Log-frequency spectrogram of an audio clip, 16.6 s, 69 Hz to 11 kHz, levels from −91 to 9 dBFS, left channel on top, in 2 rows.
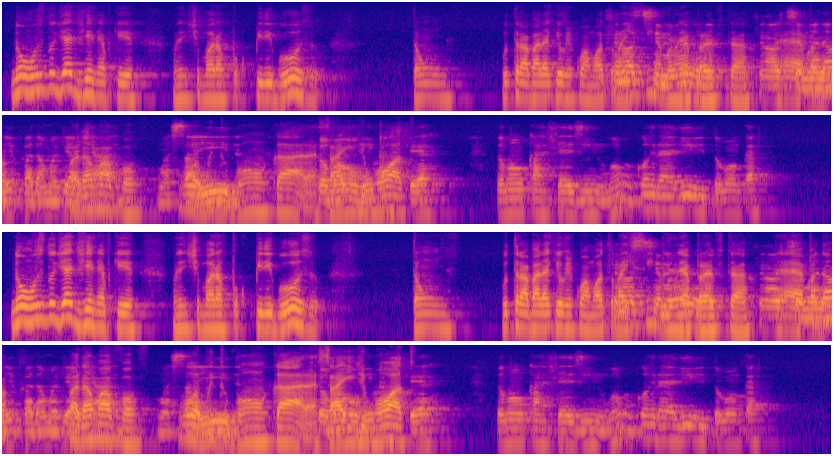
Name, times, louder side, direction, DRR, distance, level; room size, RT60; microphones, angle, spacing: voice 1, 0.1-1.4 1.7-3.2 4.1-4.5 5.0-7.5 7.7-8.4 9.0-9.7 10.1-12.3, right 4 dB, 70° right, 0.5 m, -22 dB
voice 2, 5.9-7.2 7.6-10.7 11.5-12.6 13.3-15.9, equal, 15° left, 1.1 m, -25 dB
25.5 x 10.0 x 4.9 m
head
